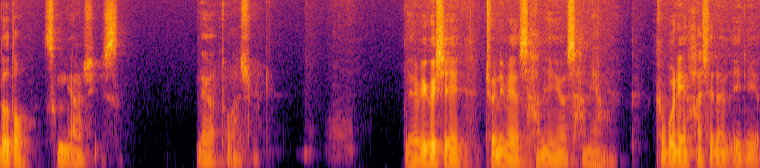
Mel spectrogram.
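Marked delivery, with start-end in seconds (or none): 0.0-2.7 soft, confiding whispered murmur, close to the ear. Acting out Jesus whispering encouragement into an ear: acting out a whisper. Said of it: "귀에 소곤되셨죠?".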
